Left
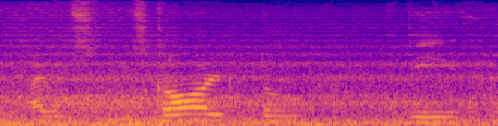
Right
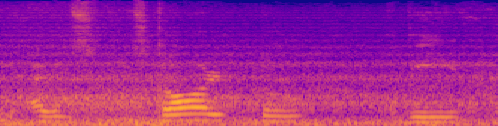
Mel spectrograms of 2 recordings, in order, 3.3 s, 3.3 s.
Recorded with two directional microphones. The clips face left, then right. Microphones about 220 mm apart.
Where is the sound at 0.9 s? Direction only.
10° right (ahead or behind).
